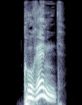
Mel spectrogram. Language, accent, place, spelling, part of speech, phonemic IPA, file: German, Germany, Berlin, kurrent, adjective, /kʊˈʁɛnt/, De-kurrent.ogg
- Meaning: 1. cursive (having the letters joined together) 2. written in old German handwriting (Deutsche Kurrentschrift) 3. current, present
